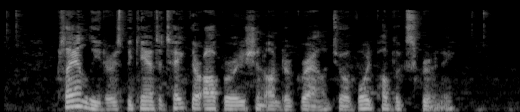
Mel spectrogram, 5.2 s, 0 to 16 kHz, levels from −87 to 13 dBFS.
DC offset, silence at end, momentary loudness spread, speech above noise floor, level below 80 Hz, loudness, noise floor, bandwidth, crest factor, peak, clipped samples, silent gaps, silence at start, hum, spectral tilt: under 0.1%; 0.65 s; 10 LU; 39 dB; -54 dBFS; -25 LUFS; -63 dBFS; 11.5 kHz; 20 dB; -6 dBFS; under 0.1%; none; 0.6 s; none; -5.5 dB/octave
